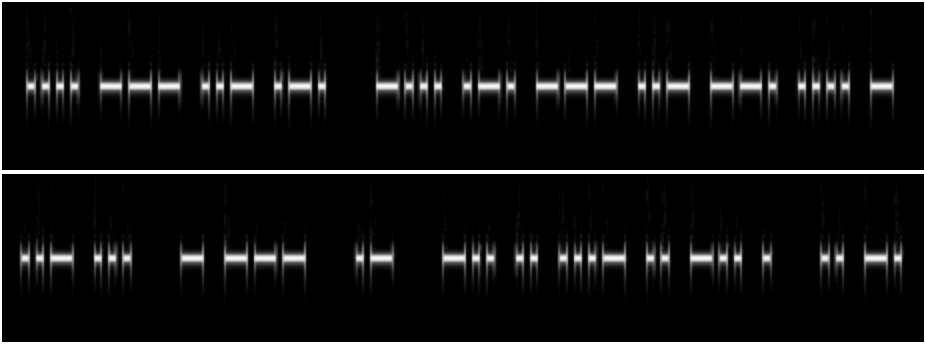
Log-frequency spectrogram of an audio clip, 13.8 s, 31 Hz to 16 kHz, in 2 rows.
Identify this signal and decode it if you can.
Morse code, heard as a keyed tone, about 22 wpm, 700 Hz. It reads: HOUR BROUGHT US TO A DIVIDE IN
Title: Sentences from Top 1600 Words 22wpm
